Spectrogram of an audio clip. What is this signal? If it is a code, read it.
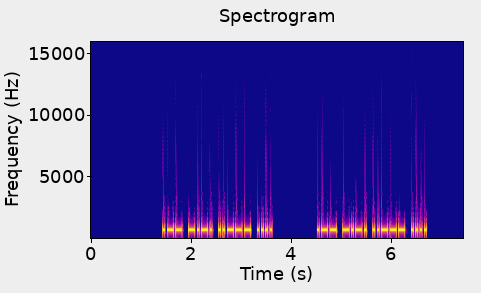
Morse code, heard as a keyed tone, about 28 wpm, 700 Hz. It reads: WC2H WC2H
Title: USA Call Signs - 4 Characters - Repeated 2x - 28wpm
